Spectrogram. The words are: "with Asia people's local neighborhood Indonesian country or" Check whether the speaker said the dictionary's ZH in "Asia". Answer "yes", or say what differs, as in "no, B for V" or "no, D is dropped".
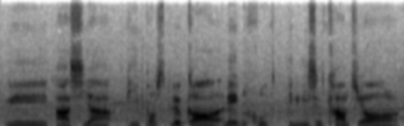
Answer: no, S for ZH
